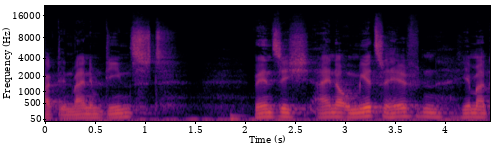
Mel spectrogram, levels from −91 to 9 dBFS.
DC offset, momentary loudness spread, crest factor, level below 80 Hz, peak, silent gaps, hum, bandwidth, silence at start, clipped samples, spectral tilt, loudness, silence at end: under 0.1%; 14 LU; 18 dB; -58 dBFS; -24 dBFS; none; none; 19 kHz; 0 s; under 0.1%; -4 dB/octave; -40 LUFS; 0 s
